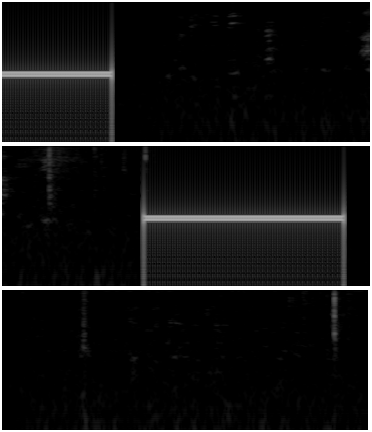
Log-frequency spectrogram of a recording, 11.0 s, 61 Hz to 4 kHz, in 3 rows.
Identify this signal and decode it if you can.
Ringback tone (North America), 440 + 480 Hz.
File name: CENTRAL MORENA / out ruth.skyangel.24 - .5513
